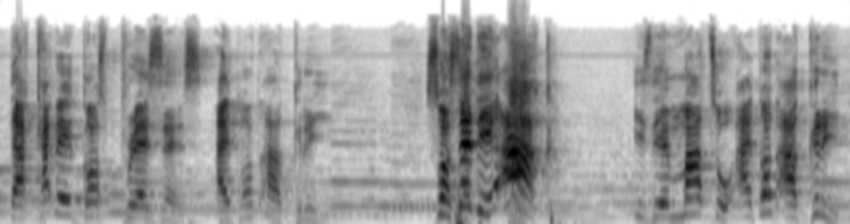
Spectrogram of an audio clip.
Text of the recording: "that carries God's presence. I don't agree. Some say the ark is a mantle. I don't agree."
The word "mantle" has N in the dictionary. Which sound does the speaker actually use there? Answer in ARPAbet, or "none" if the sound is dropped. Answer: none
